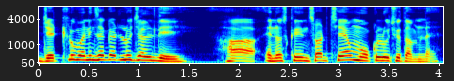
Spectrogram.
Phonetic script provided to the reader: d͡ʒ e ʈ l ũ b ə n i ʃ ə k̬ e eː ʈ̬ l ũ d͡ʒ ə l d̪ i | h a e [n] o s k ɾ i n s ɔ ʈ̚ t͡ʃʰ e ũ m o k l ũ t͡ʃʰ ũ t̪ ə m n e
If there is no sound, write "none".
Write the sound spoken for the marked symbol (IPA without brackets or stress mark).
n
